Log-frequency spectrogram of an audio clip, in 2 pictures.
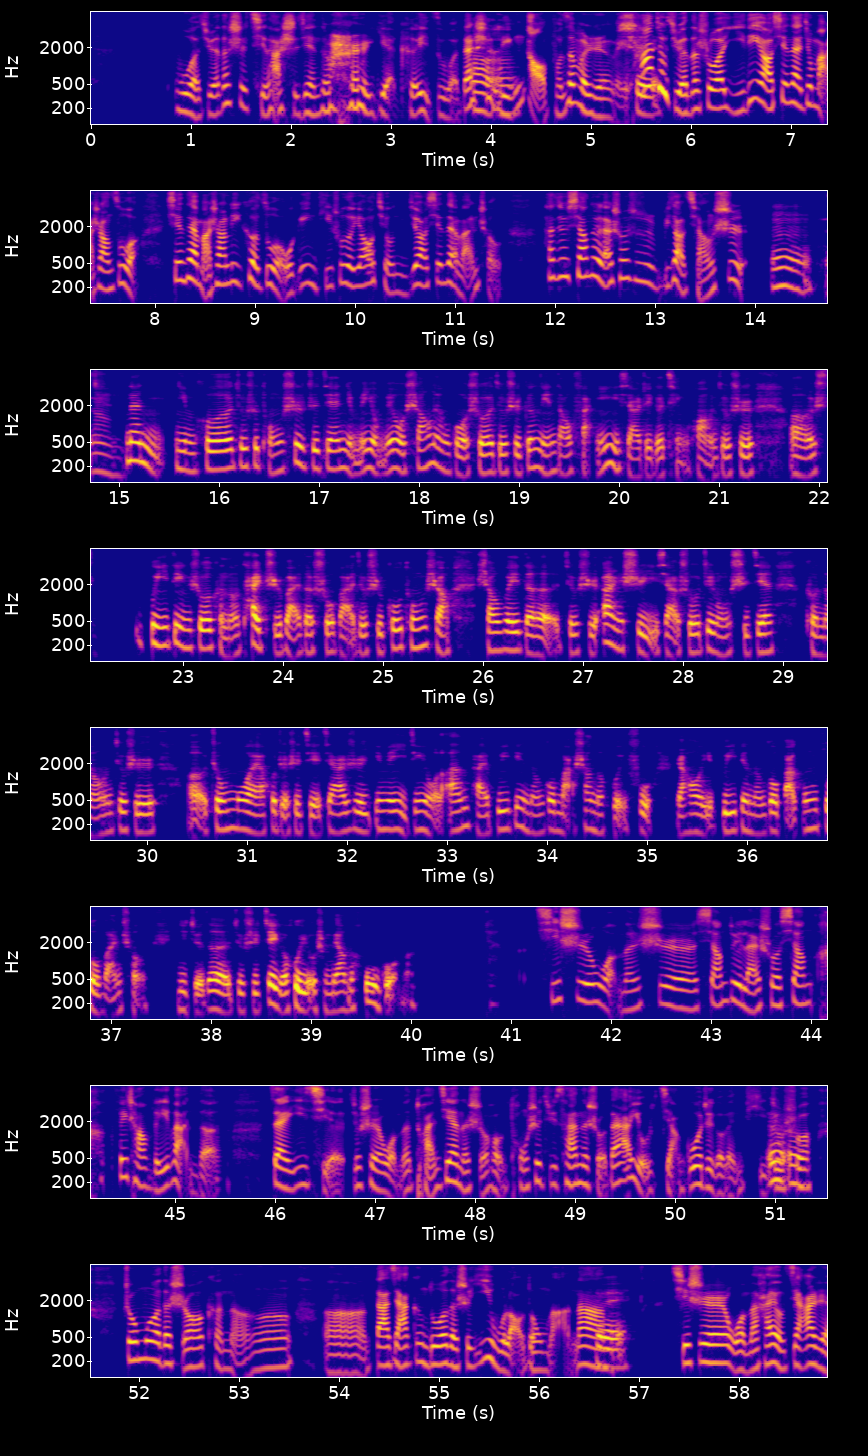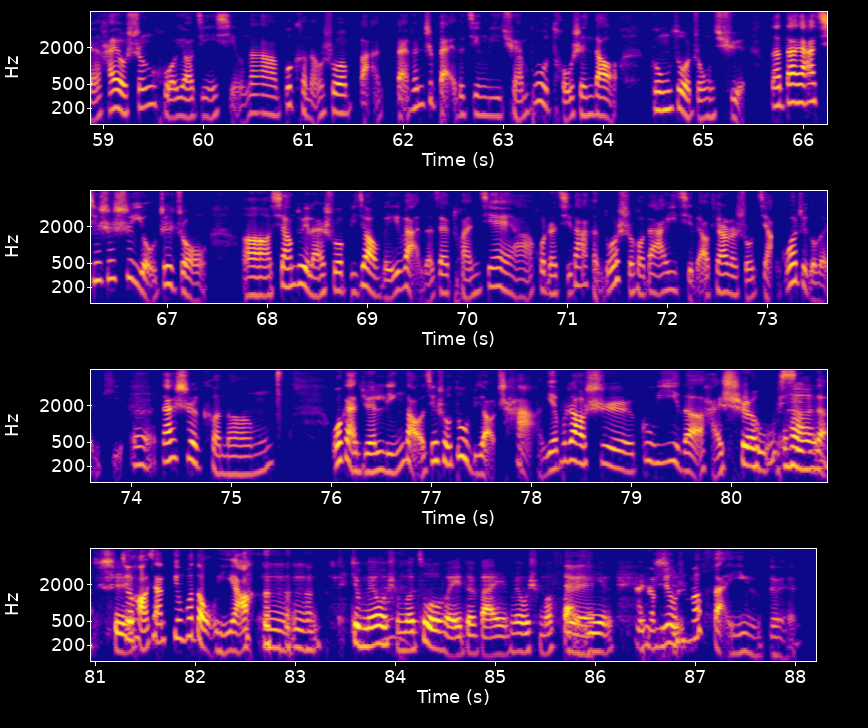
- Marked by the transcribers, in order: laughing while speaking: "段儿"; other background noise; lip smack; laughing while speaking: "啊"; laughing while speaking: "是无心的"; laugh
- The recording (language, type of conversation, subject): Chinese, advice, 为什么我周末总是放不下工作，无法真正放松？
